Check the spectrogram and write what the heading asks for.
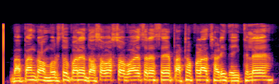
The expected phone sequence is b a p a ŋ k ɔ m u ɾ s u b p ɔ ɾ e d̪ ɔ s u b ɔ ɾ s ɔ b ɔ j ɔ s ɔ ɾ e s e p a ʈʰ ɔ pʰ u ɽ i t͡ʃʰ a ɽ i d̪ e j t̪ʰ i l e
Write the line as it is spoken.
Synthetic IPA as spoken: b a p a ŋ k ɔ m u ɾ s u p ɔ ɾ e d̪ ɔ s ɔ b ɔ ɾ s ɔ b ɔ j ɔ s ɔ ɾ e s e p a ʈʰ ɔ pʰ ɔ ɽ a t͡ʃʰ a ɽ i d̪ e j t̪ʰ i l e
